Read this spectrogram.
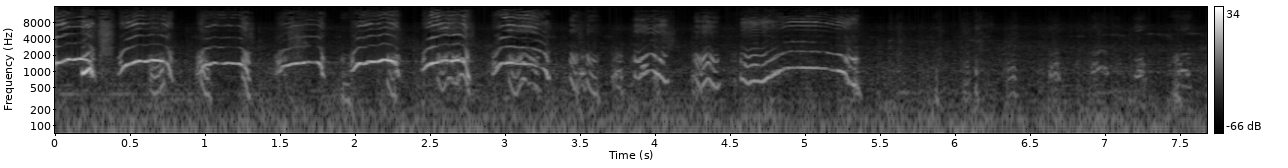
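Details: Stray mother dog tending her newborn puppies; loud arched whimpers and squeals come quickly for about five seconds, then a long wavering cry, then only faint, distant whines over low rumble.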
